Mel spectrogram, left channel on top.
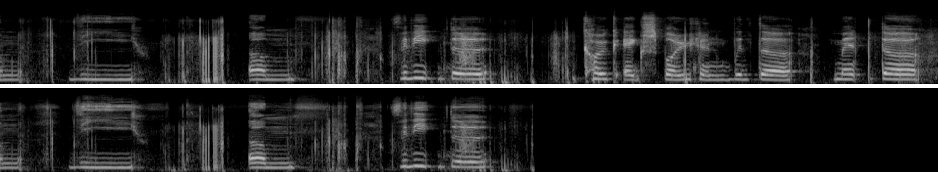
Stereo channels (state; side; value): drops out; right; at 5.4 s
